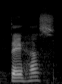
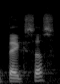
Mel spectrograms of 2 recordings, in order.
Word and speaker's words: Texas: Esto se aplicaría también en otros topónimos que cumplen con esta característica, y es Texas, que a veces dicen impropiamente Texas, y también con Oaxaca, que a veces dicen Oaxaca.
